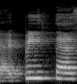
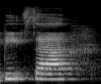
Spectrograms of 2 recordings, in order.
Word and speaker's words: Ibiza: so here in the uk we would say i beat there some people say ibiza everything goes really but the catalan name for it so the spanish is ivisa so let me know i'm pronouncing this how i weighed in like my dialect but we're all from different places we've got different pronunciations of it i think it is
